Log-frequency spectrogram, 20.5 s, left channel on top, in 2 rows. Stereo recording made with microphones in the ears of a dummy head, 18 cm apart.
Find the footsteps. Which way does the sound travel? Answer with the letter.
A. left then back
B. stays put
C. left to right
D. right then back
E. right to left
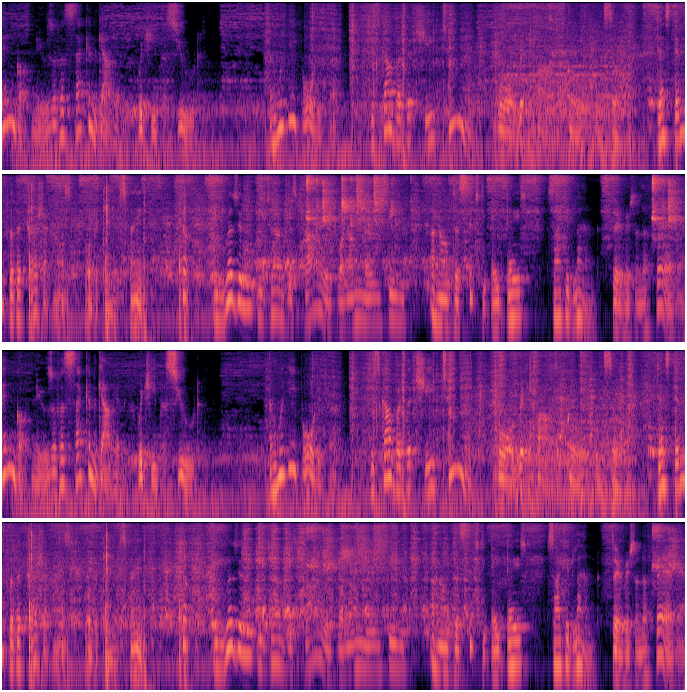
D.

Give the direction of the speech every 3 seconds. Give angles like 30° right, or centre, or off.
40° right, 40° right, 30° right, 10° left, 40° left, 30° left, 30° right.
